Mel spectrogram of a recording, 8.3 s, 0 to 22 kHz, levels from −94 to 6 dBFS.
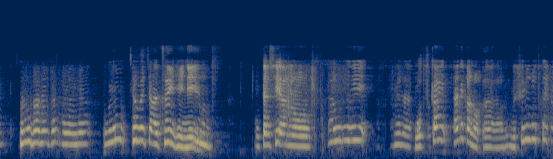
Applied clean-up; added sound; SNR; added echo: neural mask model DeepFilterNet 3.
